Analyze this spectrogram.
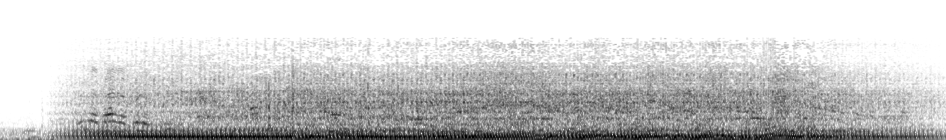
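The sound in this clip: A motorcycle engine running on a touring bike used for a long-distance ride from Oslo, a loud, steady low drone that swells up at the start and holds evenly before tapering slightly at the end.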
